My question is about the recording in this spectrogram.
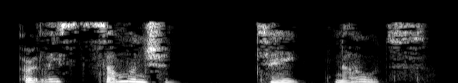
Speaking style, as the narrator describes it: Andrea asked timidly

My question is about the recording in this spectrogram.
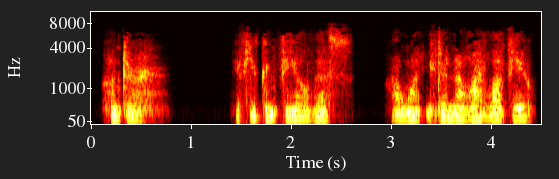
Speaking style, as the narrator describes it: Jesse whispered softly into the night

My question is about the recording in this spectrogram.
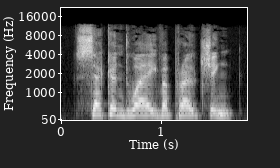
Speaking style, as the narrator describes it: shouted

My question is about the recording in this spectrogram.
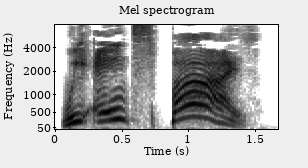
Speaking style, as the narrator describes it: I shout

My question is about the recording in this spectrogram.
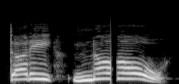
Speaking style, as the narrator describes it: she screamed

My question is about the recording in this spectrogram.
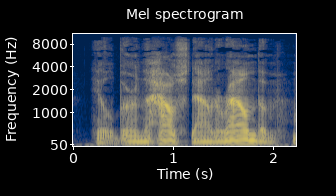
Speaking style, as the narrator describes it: Michael said quietly

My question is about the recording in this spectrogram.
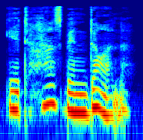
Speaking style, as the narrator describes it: Johnny said softly

